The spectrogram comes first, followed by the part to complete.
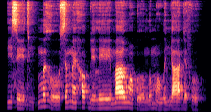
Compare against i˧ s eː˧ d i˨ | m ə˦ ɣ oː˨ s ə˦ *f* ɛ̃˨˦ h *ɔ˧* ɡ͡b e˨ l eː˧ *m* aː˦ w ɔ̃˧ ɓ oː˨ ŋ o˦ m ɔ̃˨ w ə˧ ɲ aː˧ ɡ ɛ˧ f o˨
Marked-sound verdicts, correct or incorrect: incorrect: m, correct, correct

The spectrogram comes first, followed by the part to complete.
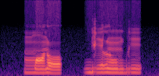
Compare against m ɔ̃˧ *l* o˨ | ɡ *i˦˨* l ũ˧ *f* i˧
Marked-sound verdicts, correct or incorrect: incorrect: ɾ, incorrect: i˧, incorrect: b

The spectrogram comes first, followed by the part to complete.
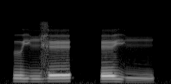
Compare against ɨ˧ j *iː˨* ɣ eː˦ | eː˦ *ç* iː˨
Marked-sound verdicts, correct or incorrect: incorrect: iː˧, incorrect: j

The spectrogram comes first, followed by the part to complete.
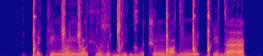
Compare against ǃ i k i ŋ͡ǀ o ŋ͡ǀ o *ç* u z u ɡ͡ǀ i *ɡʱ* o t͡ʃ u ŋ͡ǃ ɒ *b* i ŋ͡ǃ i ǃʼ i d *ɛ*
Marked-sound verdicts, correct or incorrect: correct, correct, incorrect: d, incorrect: æ

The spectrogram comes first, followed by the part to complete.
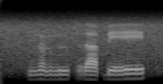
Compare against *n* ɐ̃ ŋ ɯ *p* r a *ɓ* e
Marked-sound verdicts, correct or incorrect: correct, correct, correct

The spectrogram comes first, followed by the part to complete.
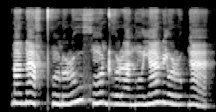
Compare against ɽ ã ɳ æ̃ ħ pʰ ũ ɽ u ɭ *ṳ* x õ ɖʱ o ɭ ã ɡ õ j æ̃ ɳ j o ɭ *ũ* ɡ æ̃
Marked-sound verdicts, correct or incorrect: incorrect: u, incorrect: u

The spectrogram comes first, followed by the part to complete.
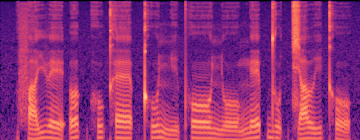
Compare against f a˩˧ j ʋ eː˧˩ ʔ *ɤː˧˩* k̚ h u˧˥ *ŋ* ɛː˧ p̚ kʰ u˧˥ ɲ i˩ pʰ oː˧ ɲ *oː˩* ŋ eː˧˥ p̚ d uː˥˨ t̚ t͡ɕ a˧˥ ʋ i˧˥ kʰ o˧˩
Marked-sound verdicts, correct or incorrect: incorrect: ɤː˧˥, incorrect: kʰ, correct

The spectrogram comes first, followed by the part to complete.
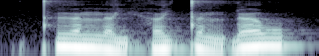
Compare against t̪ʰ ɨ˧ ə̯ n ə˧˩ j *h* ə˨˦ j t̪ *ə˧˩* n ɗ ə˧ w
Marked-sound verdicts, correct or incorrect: correct, correct

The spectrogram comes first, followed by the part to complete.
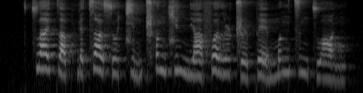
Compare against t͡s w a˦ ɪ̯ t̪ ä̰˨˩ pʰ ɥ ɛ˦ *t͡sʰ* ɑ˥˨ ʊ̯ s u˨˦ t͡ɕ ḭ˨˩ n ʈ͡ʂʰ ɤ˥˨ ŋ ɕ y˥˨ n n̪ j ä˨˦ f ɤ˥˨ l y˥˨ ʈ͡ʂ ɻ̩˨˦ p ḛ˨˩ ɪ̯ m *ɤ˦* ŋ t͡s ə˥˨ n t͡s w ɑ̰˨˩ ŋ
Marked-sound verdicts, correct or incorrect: incorrect: t͡s, correct

